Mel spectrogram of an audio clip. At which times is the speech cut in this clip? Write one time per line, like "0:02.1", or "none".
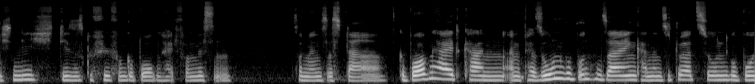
0:03.9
